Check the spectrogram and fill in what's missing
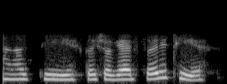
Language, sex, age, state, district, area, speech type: Kashmiri, female, 30-45, Jammu and Kashmir, Kulgam, rural, conversation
